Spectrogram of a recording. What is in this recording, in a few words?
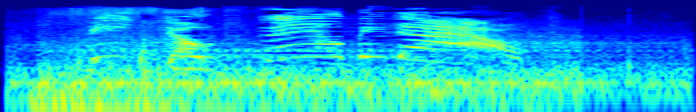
grunt; h2dialogue; grunt crazy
